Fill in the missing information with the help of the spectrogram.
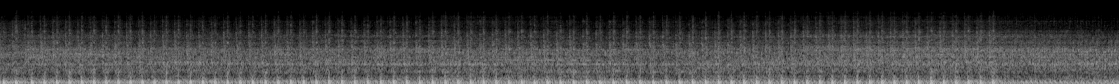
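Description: Massey Ferguson turf tractor's three-cylinder diesel engine running rough with a rhythmic pulsing beat, firing on only two cylinders because its fuel system is blocked up. Near the end the beat evens out into a steadier run.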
